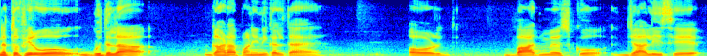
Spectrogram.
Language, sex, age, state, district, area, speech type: Urdu, male, 18-30, Bihar, Araria, rural, spontaneous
